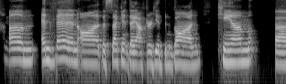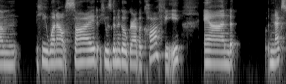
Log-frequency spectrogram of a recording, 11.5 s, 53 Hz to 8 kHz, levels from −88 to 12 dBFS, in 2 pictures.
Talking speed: 135 wpm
